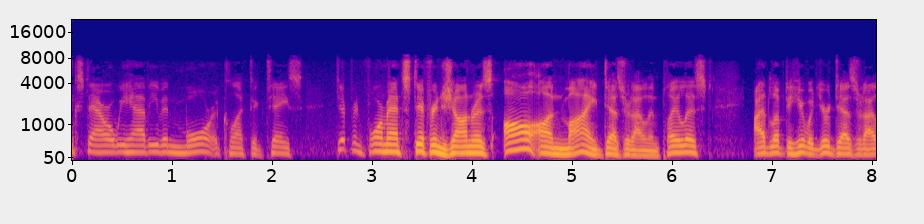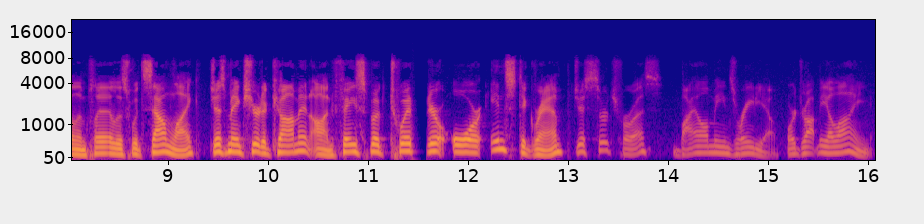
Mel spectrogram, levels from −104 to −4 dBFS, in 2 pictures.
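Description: From 3.0 s, just after "more eclectic tastes different", the talker comes closer and automatic gain falling sets in. The control judges the input too loud and lowers its gain by about 8 dB until 8.2 s, so the voice and room noise sink together. On a waveform the envelope tapers steadily, and a spectrogram darkens evenly across the band, which tops out near 8 kHz.

At 8.33 to 8.5 s, right before "would sound like", there is a short stall from a late packet. The jitter buffer ran dry and the receiver stretched the last sound for 73 ms until the packet came. Nothing is lost, but a syllable hangs with a faint buzz, visible as a smeared, repeated spectral slice.

From 11.44 to 11.61 s the audio freezes. A decaying buzz of about 155 ms includes roughly 80 ms of near-silence, then the sound resumes where it stopped. This was likely a call audio freeze caused by delayed packets, and it appears as a tapering smear and then a blank gap in the spectrogram.

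Around 13 s the talker moves back and the input drops by about 14 dB. From 13.08 s to the end, automatic gain rising slowly lifts voice and background together. The waveform envelope swells gradually, and the noise floor in the spectrogram brightens along with the voice.

From 14.73 to 15.83 s a jitter buffer speed-up shortens the backlog. The receiver snips pitch-period-length pieces, about 150 ms in total, so the speech runs at about 112% speed at unchanged pitch and sounds hurried. Syllables appear compressed in time while the harmonic spacing stays the same.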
